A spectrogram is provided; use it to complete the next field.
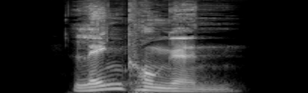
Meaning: plural of Lenkung
- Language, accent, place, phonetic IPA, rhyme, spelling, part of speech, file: German, Germany, Berlin, [ˈlɛŋkʊŋən], -ɛŋkʊŋən, Lenkungen, noun, De-Lenkungen.ogg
